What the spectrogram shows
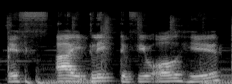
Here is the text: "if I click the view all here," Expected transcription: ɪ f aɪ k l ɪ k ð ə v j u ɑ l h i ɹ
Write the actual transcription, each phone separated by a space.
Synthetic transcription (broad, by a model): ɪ f aɪ k l ɪ k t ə f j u ɑ l h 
